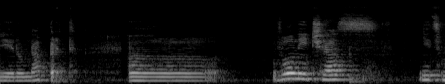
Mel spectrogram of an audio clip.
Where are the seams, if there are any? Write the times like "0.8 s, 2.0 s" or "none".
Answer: 1.2 s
